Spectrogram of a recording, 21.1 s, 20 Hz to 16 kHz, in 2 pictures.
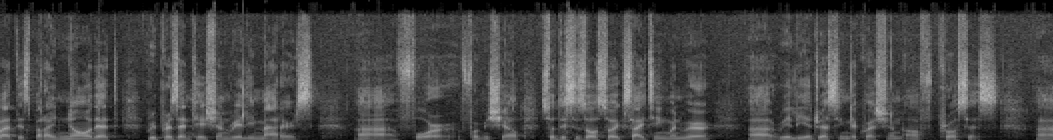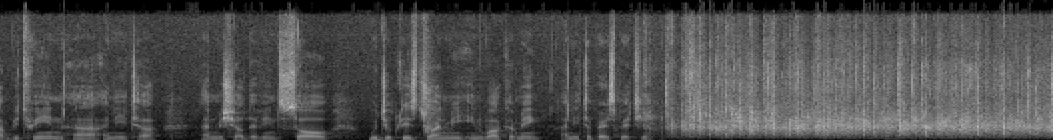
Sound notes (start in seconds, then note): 17.1 applause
